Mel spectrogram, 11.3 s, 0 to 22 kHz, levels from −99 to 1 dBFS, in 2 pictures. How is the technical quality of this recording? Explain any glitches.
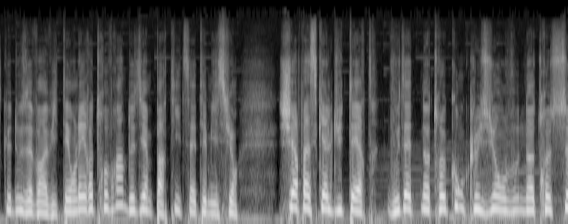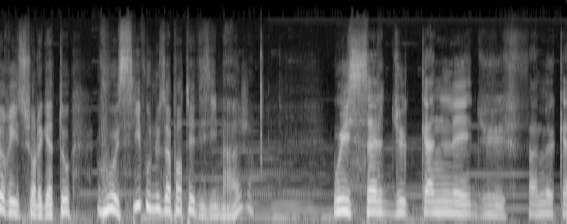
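No glitches can be heard anywhere in this recording. Nothing in its technical quality calls for an explanation.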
